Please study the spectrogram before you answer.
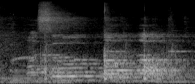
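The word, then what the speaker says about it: رسول الله: Sekali lagi, Rasulullah. Kenapa dibaca tebal? Karena pada lafaz Allah di sini sebelumnya didahului huruf fathah.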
